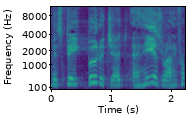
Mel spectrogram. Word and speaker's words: Buttigieg: Pete Buttigieg, because I was worried about how to say the name, okay? His name is Pete Buttigieg, and he is running for president.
